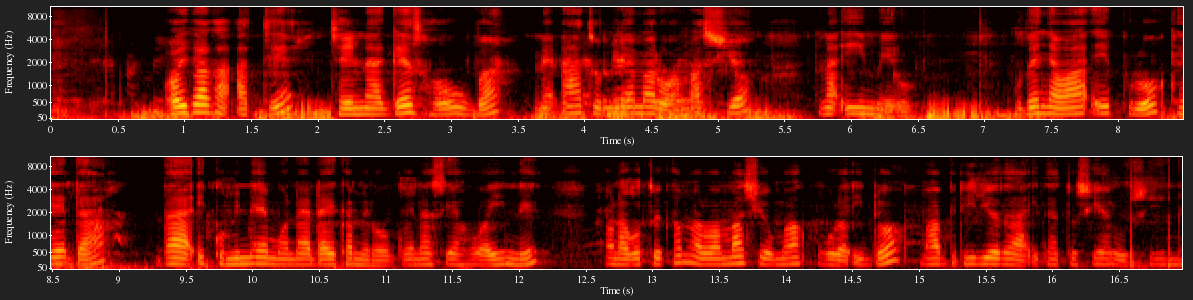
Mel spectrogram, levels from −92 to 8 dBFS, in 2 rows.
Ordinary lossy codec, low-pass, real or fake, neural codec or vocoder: none; none; fake; vocoder, 22.05 kHz, 80 mel bands, Vocos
